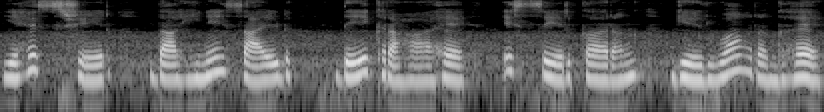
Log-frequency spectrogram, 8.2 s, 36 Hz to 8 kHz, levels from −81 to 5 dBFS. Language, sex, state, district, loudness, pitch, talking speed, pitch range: Hindi, female, Madhya Pradesh, Katni, -16 LUFS, 195 Hz, 100 wpm, 175-215 Hz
